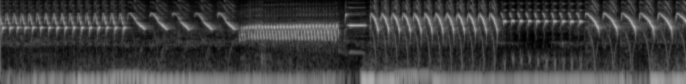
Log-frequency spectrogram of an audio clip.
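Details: Canary's long gacor song, used as a master for training other birds: a rapid trill and falling slurs, then a harsh broad buzzy burst, a pure whistle, and a loud rolling tour of swept notes, with a low hum.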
